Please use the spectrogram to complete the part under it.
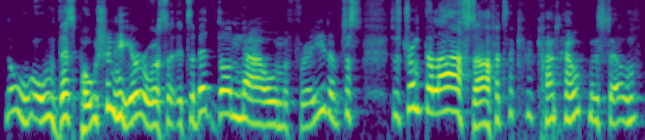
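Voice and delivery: put-on high squeaky old hag calling down from the trees; high-pitched busy hag. Hag talks to the players.

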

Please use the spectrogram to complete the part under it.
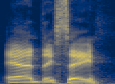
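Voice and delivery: ordinary talk

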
